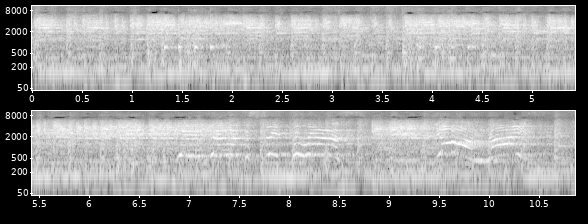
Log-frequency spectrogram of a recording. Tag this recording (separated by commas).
Music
